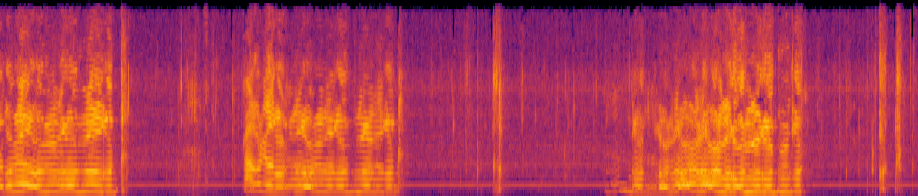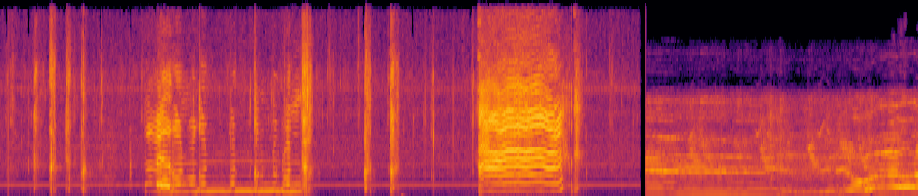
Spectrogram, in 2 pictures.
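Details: House cats giving a series of clear, bright meows about a second long, each separated by short pauses, the last one sliding down in pitch; a steady faint tone hums throughout.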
